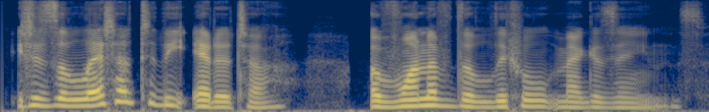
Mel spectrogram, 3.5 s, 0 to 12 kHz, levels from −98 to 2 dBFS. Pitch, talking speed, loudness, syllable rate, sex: 185 Hz, 220 wpm, -19 LUFS, 6.8 syllables/s, female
